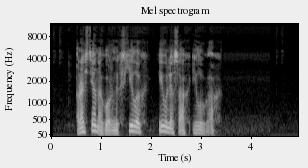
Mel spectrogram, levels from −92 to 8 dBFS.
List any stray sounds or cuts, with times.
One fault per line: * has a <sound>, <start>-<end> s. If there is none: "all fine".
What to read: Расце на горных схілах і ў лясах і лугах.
all fine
